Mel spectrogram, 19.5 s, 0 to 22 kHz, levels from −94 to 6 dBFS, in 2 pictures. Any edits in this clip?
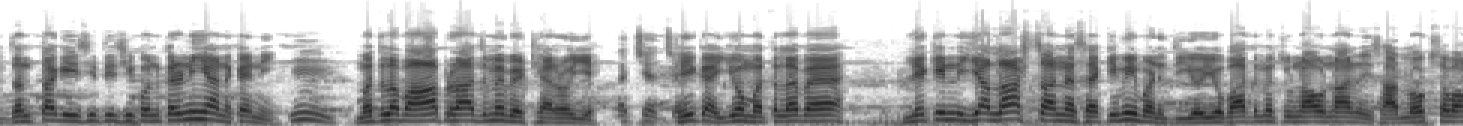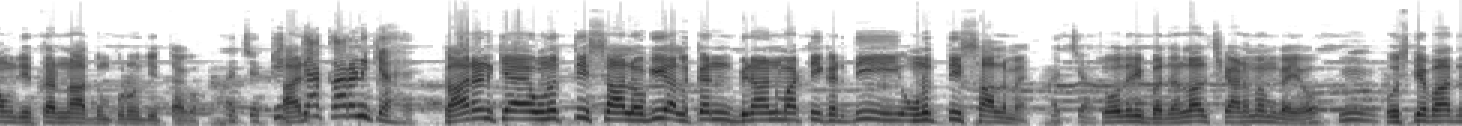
no; 0 cuts

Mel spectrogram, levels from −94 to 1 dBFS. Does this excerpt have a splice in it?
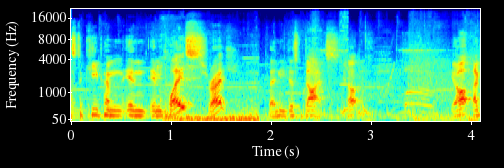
yes; 1 cut; at 2.6 s

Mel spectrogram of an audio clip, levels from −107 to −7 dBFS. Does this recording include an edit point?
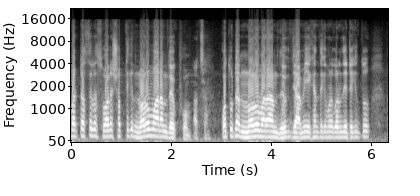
no; 0 cuts

